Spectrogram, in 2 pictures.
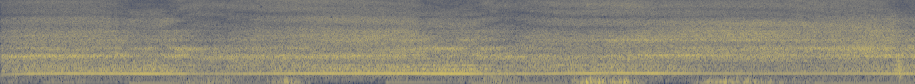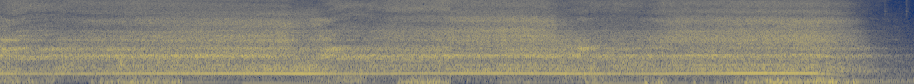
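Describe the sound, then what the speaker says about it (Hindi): A hair dryer runs loud and steady for about eighteen seconds while blow-drying layered-cut hair at home, its whine and airflow broken only by brief brushing rustles before it switches off at the end. "अब सारे बालों को पकड़ के एक साथ इस तरीके से ड्रायर करेंगे।"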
